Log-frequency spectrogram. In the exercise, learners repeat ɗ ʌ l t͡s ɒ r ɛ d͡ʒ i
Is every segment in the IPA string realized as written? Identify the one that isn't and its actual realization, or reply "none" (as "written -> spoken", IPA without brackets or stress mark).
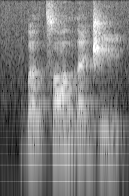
none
